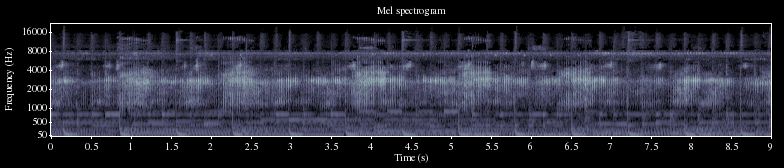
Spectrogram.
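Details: A dense night chorus of frogs on a herping trail near Mollem National Park in the Western Ghats of Goa: many high, rapidly pulsed notes swelling and fading in overlapping waves, with a faint low tonal hum, likely music, underneath.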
